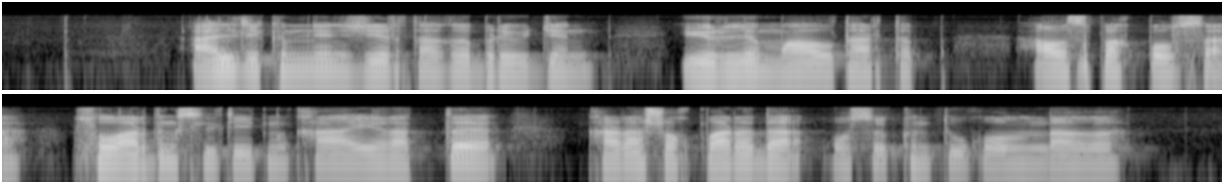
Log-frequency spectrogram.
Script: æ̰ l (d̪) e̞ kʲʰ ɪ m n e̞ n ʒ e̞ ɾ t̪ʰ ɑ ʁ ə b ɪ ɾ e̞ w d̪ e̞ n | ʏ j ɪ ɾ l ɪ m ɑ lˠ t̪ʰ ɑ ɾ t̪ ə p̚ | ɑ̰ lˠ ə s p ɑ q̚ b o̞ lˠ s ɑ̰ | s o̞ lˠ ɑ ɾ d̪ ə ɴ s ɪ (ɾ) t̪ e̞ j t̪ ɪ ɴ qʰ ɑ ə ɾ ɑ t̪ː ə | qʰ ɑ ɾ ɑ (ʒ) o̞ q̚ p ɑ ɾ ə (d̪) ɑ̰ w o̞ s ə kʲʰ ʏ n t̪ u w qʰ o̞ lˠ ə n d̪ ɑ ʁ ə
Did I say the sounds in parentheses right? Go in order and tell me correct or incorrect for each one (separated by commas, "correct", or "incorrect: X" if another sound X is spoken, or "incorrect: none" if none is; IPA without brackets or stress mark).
correct, incorrect: l, incorrect: ʃ, correct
